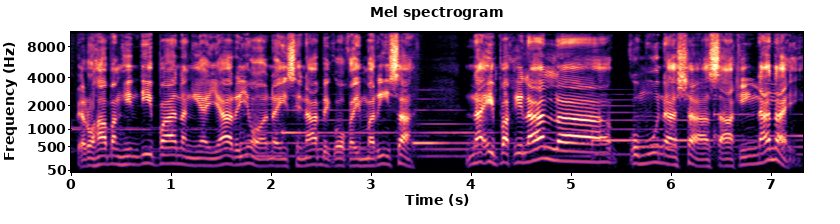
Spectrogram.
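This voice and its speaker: A man with a Filipino accent narrates a personal radio love story at a middle pitch. His delivery is earnest and measured, and loud plucked guitar music plays behind him. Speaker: storyteller reading a listener's letter. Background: guitar music bed.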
